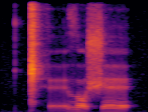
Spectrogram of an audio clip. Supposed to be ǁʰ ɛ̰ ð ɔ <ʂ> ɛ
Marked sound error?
yes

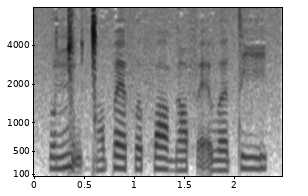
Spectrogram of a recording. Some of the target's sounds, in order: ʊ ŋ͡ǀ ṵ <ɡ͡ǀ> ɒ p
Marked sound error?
no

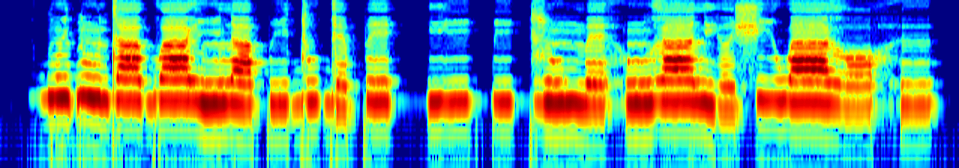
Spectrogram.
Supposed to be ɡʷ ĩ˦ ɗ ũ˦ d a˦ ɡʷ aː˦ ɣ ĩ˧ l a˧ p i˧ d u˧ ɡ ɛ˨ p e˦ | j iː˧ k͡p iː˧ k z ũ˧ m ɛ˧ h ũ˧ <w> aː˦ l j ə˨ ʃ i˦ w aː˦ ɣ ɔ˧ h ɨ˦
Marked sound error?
yes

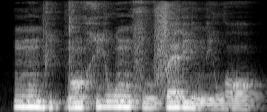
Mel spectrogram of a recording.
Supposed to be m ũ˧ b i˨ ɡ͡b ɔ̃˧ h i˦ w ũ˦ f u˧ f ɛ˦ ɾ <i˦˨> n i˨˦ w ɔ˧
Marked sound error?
no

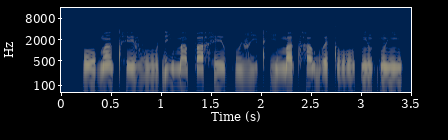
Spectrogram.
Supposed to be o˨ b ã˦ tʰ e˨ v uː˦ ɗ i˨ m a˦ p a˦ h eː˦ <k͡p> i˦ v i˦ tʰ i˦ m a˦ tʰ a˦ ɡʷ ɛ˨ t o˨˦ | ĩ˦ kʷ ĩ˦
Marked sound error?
yes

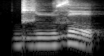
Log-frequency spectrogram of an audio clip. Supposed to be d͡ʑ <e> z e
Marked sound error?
yes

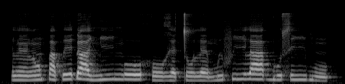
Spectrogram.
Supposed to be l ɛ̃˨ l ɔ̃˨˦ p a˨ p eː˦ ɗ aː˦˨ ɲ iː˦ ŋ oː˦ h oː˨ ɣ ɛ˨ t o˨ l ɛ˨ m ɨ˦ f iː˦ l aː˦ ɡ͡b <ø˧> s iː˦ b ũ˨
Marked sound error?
yes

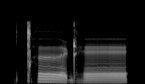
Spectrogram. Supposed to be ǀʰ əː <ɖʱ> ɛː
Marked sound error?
no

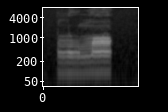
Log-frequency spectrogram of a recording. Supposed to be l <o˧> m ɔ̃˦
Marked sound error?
yes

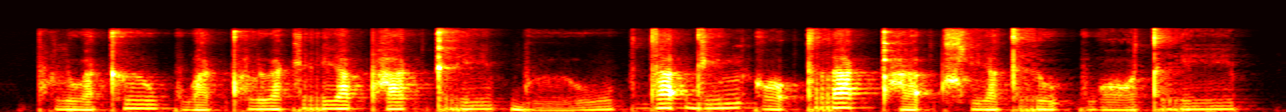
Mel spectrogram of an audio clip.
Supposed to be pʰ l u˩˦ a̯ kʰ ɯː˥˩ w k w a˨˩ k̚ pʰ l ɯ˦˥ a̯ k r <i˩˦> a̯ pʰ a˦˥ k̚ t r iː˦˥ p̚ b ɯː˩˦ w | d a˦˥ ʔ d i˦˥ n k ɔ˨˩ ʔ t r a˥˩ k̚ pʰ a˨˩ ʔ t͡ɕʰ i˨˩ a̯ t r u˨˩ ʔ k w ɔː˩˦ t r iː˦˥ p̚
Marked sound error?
yes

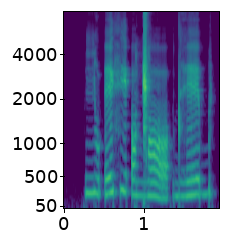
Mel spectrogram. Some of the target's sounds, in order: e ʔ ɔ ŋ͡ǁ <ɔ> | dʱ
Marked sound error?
no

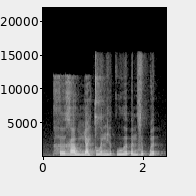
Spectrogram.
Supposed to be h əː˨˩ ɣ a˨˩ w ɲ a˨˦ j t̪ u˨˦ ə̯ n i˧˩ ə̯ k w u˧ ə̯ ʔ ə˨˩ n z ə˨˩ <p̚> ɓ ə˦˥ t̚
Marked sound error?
no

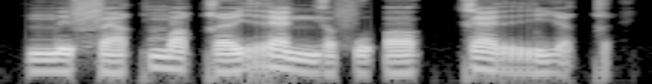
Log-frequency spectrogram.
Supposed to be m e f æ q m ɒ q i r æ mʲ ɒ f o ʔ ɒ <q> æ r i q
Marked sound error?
yes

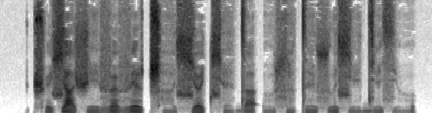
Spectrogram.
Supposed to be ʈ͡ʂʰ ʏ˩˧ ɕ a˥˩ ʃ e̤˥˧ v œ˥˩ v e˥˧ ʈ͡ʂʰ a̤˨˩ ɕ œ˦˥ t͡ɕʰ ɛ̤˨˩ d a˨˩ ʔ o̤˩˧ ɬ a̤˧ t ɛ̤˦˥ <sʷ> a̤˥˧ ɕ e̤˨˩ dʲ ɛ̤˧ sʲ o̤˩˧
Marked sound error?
no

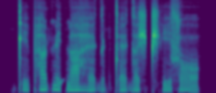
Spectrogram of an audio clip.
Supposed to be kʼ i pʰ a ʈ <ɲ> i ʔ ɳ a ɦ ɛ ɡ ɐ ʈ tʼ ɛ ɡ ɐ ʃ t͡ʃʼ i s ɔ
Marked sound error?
yes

